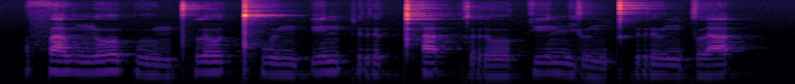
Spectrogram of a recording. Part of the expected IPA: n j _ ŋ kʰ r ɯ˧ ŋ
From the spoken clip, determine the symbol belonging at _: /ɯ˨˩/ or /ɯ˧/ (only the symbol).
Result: ɯ˨˩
